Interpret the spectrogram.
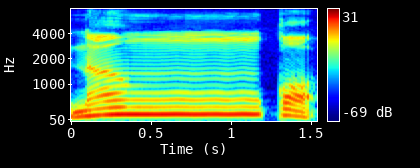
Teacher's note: আমরা পড়ব নাং ক, এবং এই ক্ষেত্রে যেহেতু কফ ভারী, এই জন্য আমাদের গুন্নাটাও ভারী হবে, নাং ক, এভাবে আমরা পড়ব।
